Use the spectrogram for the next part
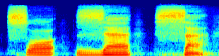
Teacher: harus disofirkan desis dulu baru bunyi sho, sa za. Enggak boleh langsung so za saak bisa harus ada desis dulu. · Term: shofir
